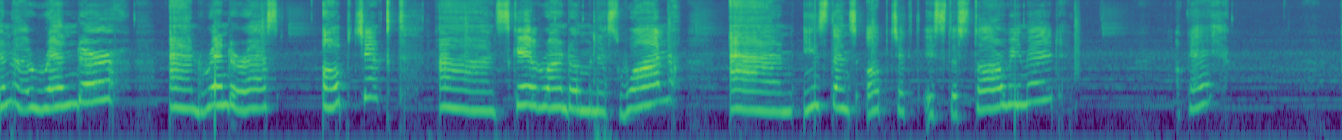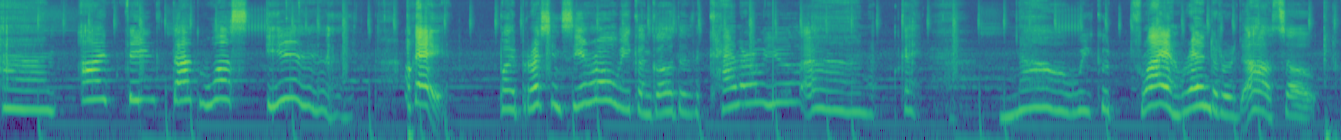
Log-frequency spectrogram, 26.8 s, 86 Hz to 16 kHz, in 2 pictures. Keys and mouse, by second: 0.9 click, 2.0-3.5 drag, 5.2-7.4 drag, 8.5 click, 14.8 click, 16.4-17.7 middle drag, 17.6 KP_0.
